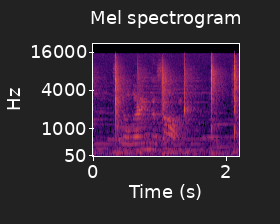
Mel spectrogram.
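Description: Sharp hand claps and palm slaps of a two-person clapping game, about five in two seconds, over a children's song with singing played from a TV.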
